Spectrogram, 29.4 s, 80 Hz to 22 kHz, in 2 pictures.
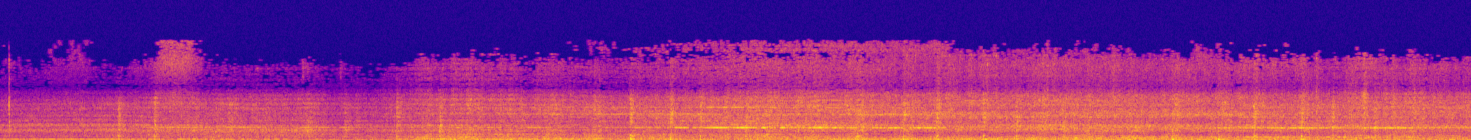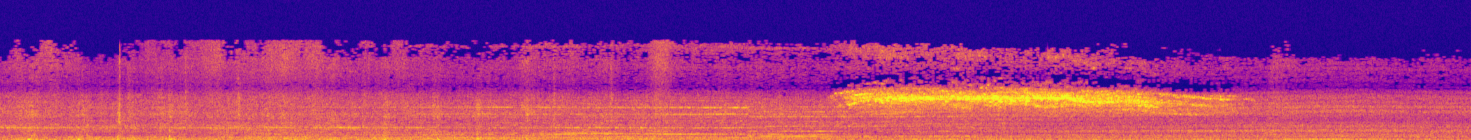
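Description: A Trenitalia ETR 104 'Pop' electric multiple unit running into the station on the rails: a low rumble of wheels and running gear that grows louder about four seconds in as it comes close, with faint steady whines. A high wavering squeal sounds for a few seconds near the end.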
